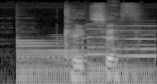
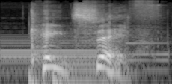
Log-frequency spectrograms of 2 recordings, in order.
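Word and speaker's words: Cait Sith: the least favorite character Kate Sith or what is it kaii or whatever it's pronounced Kate Sith how it's spelled useless uh double crossing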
